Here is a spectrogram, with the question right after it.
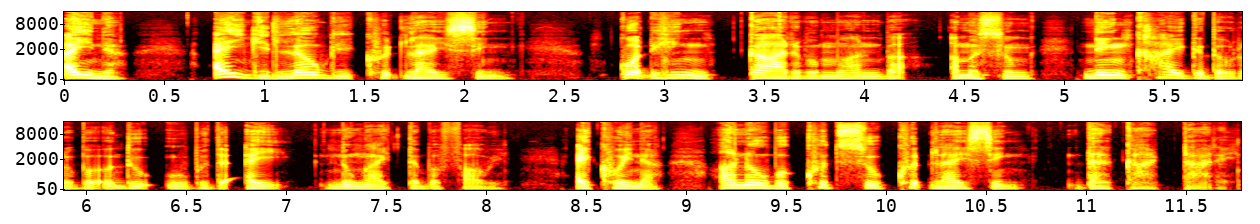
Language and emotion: Manipuri, sad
